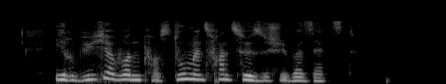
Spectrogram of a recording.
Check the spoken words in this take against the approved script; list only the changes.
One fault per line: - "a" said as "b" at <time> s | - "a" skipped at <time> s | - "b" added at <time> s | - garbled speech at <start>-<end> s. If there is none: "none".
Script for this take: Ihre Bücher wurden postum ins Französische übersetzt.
none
